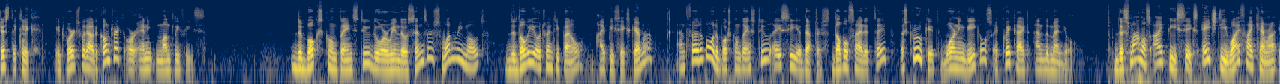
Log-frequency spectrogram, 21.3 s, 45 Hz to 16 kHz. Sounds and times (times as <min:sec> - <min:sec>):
Speech: 0:00.0 - 0:03.5, 0:04.8 - 0:21.3.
